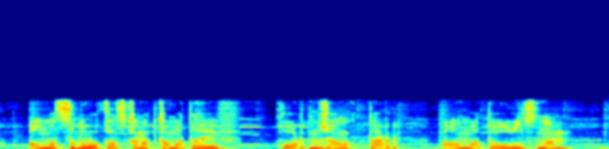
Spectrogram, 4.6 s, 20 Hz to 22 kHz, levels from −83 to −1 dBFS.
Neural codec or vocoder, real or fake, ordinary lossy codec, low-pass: none; real; none; 7.2 kHz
